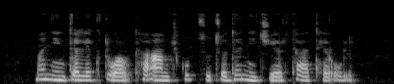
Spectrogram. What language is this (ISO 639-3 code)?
kat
